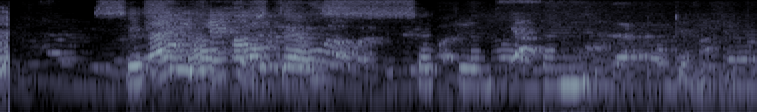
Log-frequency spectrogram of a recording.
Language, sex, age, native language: Icelandic, female, 9, Icelandic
